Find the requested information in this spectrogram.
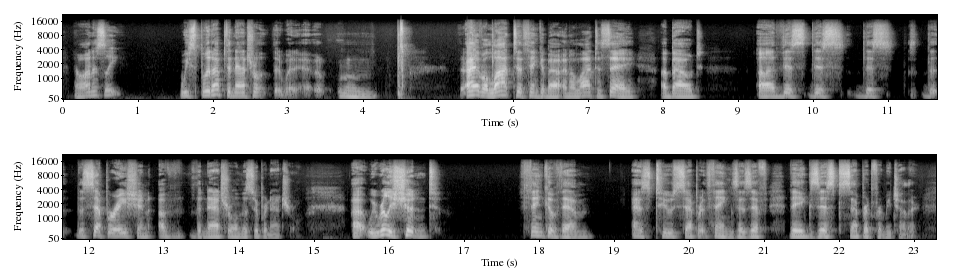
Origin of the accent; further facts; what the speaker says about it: United States; as an American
